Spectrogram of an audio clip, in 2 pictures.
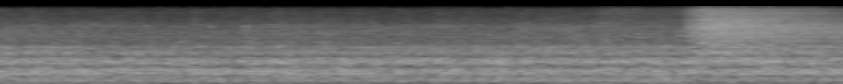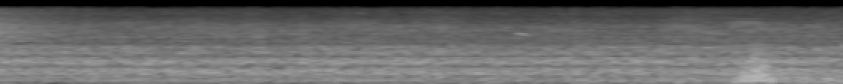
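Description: Canadian Pacific diesel freight locomotives running steadily as the train moves slowly through floodwater. A short hiss of air cuts in about two seconds in, and a single knock comes near the end.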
